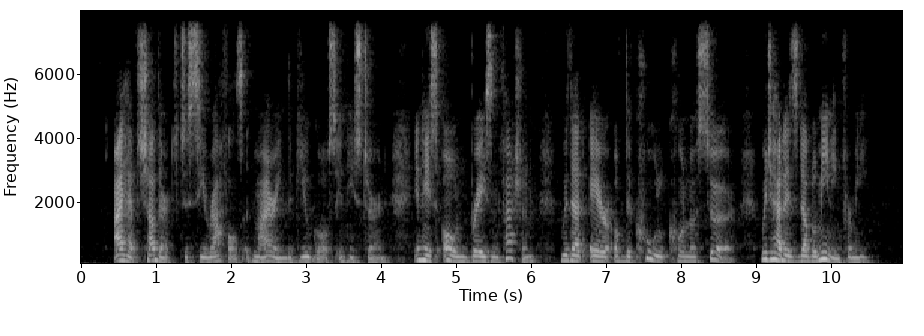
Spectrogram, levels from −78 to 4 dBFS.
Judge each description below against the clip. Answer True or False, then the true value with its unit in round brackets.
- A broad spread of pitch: False (4.2 semitones)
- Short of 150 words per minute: False (170 wpm)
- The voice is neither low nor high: True (150 Hz)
